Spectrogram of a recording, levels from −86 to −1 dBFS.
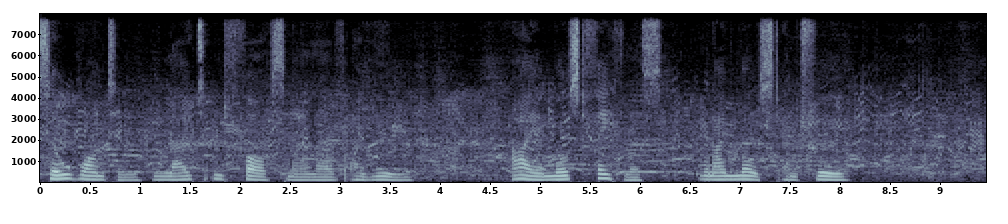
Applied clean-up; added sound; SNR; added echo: none; Crowd; 8 dB; none.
